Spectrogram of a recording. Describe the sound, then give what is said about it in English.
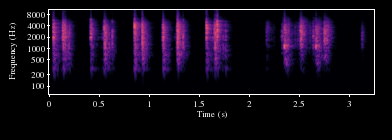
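Someone raps on a locked door repeatedly: quick paired knocks, a brief pause, then another rapid flurry of knocks, fairly loud with no voices. “the door is locked again.”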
